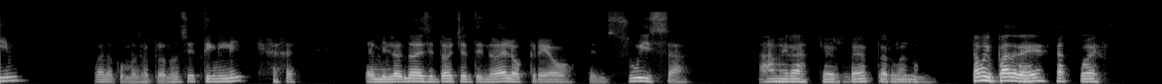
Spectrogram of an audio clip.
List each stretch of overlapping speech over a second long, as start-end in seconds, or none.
none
